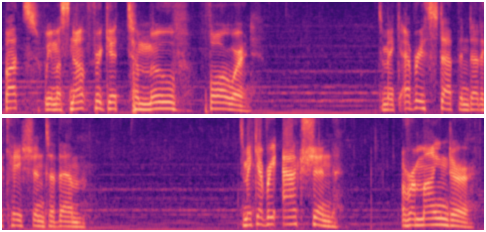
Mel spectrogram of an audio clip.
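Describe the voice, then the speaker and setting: A man's voice: a little high, unhurried, pauses often, sharp tone. A man playing an earnest guard leader who gives a formal, resolute memorial address in an online role-play. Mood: solemn resolve. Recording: music behind the voice.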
